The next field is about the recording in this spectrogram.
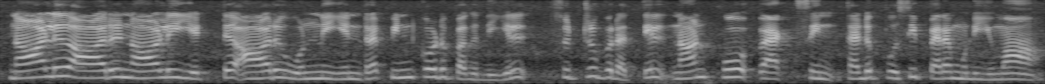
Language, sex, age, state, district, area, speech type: Tamil, female, 18-30, Tamil Nadu, Tiruvarur, rural, read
